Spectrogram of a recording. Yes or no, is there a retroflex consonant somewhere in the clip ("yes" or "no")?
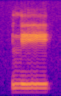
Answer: no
